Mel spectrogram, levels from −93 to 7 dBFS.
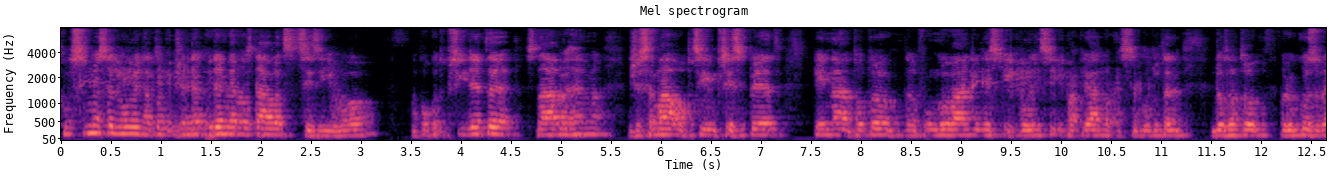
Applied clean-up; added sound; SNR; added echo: neural mask model DeepFilterNet 3.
